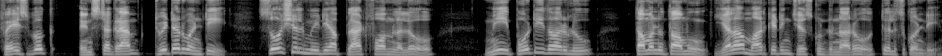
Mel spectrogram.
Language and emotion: Telugu, neutral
